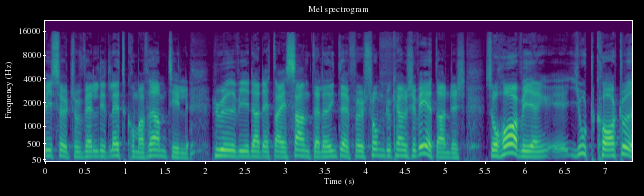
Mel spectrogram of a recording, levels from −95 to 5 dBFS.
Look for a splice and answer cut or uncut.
uncut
